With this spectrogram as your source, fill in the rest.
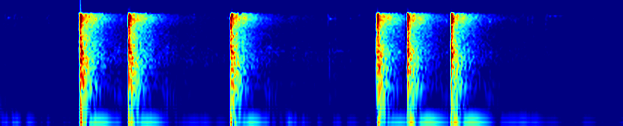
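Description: Pistol shots crack loudly outdoors, one after another.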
